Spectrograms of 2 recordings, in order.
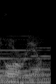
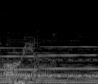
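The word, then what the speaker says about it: Aureole: so it is the oreo yeah i know i said this last time i actually looked up how you're supposed to pronounce it it's pronounced like oriole like the bird not what i was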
